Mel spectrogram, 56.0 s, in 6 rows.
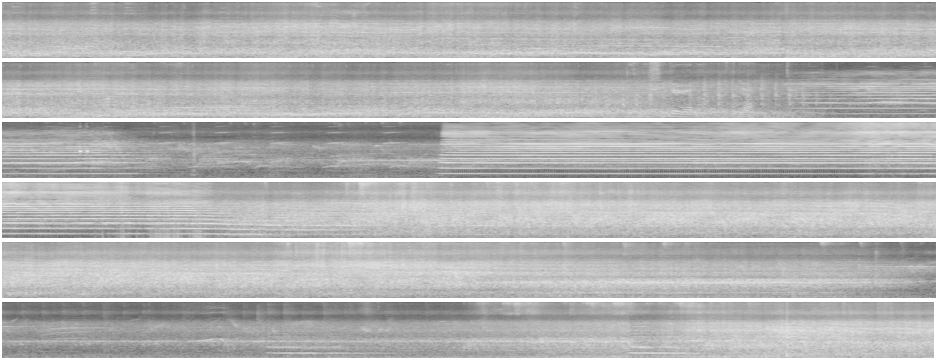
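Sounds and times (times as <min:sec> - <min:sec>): train coaches rushing past: 0:00.0 - 0:25.5, 0:26.2 - 0:56.0
locomotive horn blast: 0:04.6 - 0:07.3, 0:17.2 - 0:20.2, 0:23.0 - 0:31.8, 0:49.3 - 0:50.5, 0:53.0 - 0:53.7
wheels clacking over rail joints: 0:13.1 - 0:17.8, 0:31.4 - 0:44.1, 0:51.7 - 0:56.0.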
